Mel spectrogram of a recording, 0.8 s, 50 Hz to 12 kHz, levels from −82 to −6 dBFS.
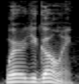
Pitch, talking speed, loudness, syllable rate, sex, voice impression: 135 Hz, 305 wpm, -17 LUFS, 8.8 syllables/s, male, masculine, adult-like, slightly thick, cool, slightly intellectual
